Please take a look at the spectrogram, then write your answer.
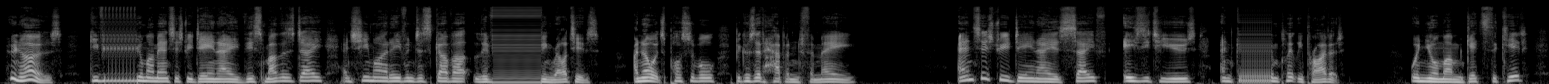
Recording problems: audio freezing; at 1 s, at 5 s and at 12 s

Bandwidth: 15.5 kHz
